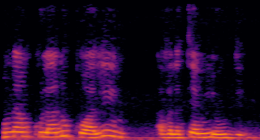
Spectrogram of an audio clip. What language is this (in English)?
Hebrew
